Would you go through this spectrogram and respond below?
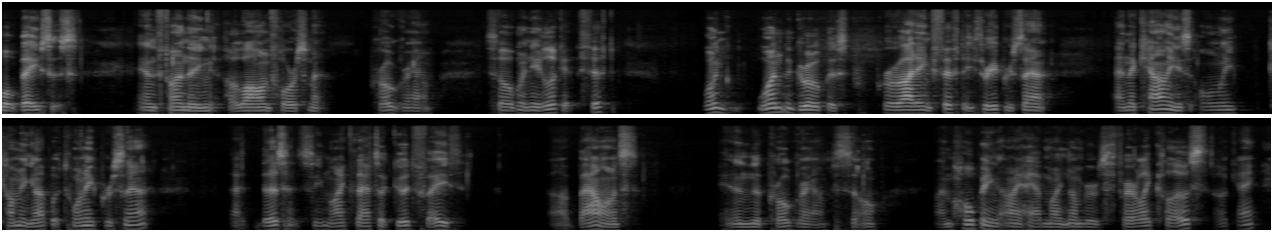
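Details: Adult male speaker; normal voice.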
